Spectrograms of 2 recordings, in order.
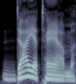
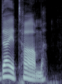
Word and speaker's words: diatom: The next word, bum bum bum bum bum bow, diatom. I think it's diatom and not di. Oh no, it might be. No, it's diatom. Diatom, because it is spelled D-I-A-T-O-M, diatom.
